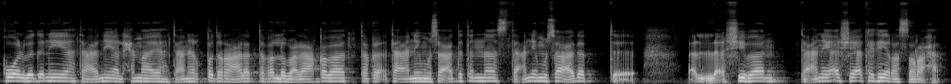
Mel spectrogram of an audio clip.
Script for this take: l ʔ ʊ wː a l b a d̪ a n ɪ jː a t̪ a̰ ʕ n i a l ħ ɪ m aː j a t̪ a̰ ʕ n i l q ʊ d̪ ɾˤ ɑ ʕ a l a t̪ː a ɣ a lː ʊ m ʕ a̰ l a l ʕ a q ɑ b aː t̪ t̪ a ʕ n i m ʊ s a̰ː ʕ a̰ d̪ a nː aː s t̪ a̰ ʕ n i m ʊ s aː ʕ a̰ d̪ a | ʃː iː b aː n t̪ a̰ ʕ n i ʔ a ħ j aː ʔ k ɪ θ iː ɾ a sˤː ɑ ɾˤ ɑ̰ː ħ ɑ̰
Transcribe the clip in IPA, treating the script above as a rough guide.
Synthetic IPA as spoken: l q ʊ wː a l b a d̪ a n ɪ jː a t̪ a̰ ʕ n i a l ħ ɪ m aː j a t̪ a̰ ʕ n i l q ʊ d̪ ɾˤ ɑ ʕ a l a t̪ː a ɣ a lː ʊ b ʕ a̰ l a l ʕ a q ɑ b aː t̪ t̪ a ʕ n i m ʊ s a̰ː ʕ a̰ d̪ a nː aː s t̪ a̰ ʕ n i m ʊ s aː ʕ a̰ d̪ a | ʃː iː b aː n t̪ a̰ ʕ n i ʔ a ʃ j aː ʔ k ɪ θ iː ɾ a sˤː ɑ ɾˤ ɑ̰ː ħ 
